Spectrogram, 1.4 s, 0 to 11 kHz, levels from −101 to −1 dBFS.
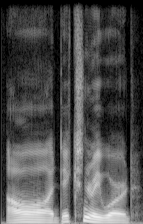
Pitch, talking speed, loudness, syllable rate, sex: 115 Hz, 165 wpm, -14 LUFS, 5.4 syllables/s, male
